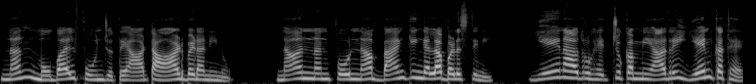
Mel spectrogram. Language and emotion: Kannada, angry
